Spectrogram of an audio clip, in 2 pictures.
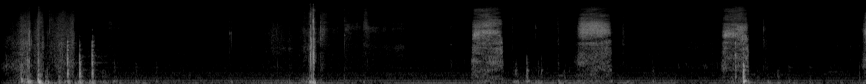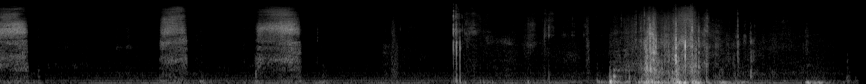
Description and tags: Drawing a red x on a piece of paper three times with an old marker. AKG condenser microphone M-Audio Delta AP
paper, writing, foley, drawing, marker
